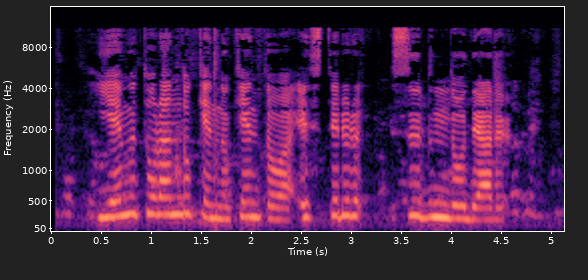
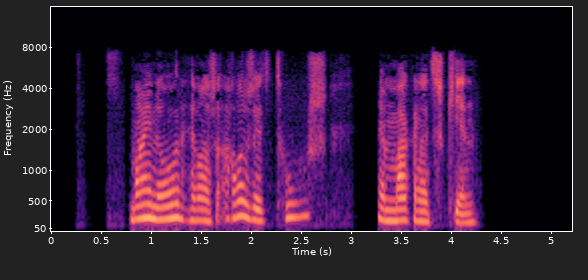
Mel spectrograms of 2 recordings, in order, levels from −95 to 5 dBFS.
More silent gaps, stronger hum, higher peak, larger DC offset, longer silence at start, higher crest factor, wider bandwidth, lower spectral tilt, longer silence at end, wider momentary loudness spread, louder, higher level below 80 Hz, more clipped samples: second, none vs 3.06-3.24 s; neither; second, -6 dBFS vs -2 dBFS; neither; second, 0.15 s vs 0.8 s; about the same, 16 dB vs 18 dB; first, 11.5 kHz vs 7.8 kHz; second, -3 dB/octave vs -5.5 dB/octave; second, 0.3 s vs 1 s; second, 7 LU vs 13 LU; about the same, -22 LUFS vs -20 LUFS; about the same, -64 dBFS vs -60 dBFS; neither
